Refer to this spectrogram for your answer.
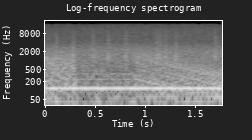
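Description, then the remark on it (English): Steady rain hisses continuously with faint pattering, mixed with a low, constant hum underneath. No voices, just the unbroken wash of falling water. “Is it raining?”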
